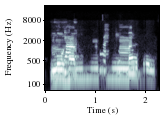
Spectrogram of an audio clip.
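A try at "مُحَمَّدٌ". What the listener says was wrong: মিমটাকে কিন্তু চাপ দিয়ে ধরে রাখতে হবে, মিমটাকে কিন্তু চাপ দিয়ে ধরে রাখতে হবে। মুহাম্মাদুন, বলেন। আর বাতাস বের করতে হবে। তারপরে এই দেখেন এখানে মিমের মধ্যে কি আসছে? তাসদিদ। মিমের মধ্যে তাসদিদ দেখলে কি করতে হবে? গুণনা।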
